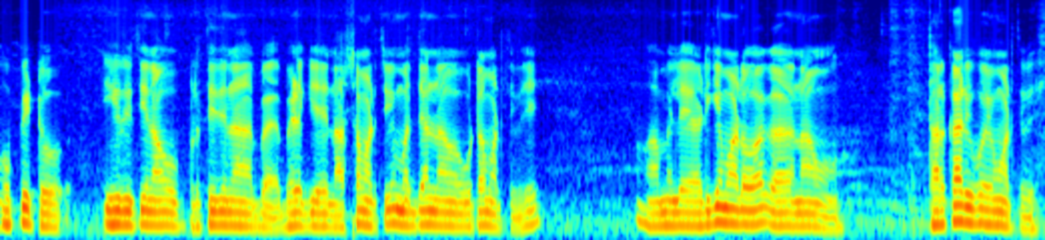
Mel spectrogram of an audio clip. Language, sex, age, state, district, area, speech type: Kannada, male, 60+, Karnataka, Koppal, rural, spontaneous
